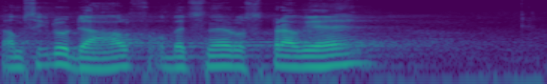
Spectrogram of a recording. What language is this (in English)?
Czech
